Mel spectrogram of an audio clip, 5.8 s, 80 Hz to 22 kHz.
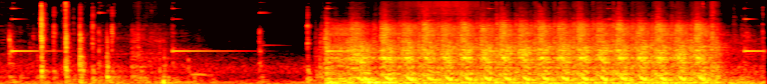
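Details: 1986 Nissan pickup farm truck, 249,830 miles, sat in a field after fuel problems; after a few clicks the starter cranks strongly and evenly, about 3.5 turns a second, but never catches; cranks but won't start.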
